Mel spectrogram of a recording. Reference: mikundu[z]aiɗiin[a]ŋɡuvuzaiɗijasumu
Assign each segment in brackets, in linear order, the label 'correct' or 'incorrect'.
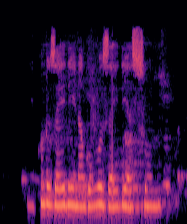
correct, correct

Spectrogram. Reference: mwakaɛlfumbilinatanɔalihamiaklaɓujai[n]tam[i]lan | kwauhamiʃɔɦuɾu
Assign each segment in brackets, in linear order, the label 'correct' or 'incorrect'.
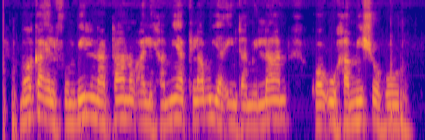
correct, correct

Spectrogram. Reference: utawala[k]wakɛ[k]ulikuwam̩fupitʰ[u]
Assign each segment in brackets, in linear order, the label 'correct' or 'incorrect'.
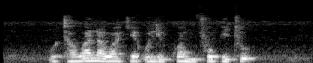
incorrect, incorrect, correct

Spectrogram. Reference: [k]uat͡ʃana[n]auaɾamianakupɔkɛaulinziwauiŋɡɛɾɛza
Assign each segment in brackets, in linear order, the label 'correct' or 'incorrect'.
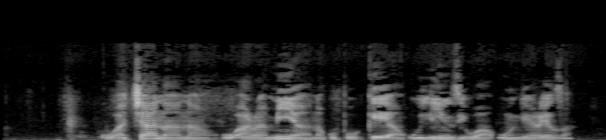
correct, correct

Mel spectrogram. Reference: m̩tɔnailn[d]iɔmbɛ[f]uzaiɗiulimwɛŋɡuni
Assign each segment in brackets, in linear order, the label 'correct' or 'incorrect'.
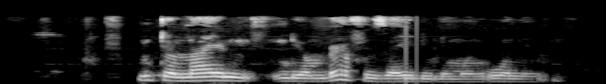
correct, correct

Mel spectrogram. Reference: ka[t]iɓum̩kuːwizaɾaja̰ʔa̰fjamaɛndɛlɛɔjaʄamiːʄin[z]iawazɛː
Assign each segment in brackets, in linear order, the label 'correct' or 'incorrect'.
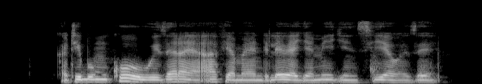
correct, incorrect

